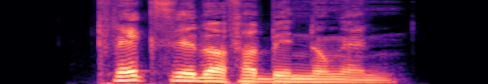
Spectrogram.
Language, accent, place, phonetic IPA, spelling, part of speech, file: German, Germany, Berlin, [ˈkvɛkzɪlbɐfɛɐ̯ˌbɪndʊŋən], Quecksilberverbindungen, noun, De-Quecksilberverbindungen.ogg
- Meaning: plural of Quecksilberverbindung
